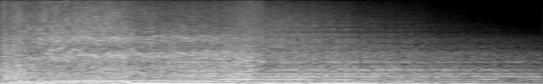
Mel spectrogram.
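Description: Racing cars roaring at speed in a film race sequence: a loud, rushing engine blast with tire squeal that drops off abruptly midway and then fades out.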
